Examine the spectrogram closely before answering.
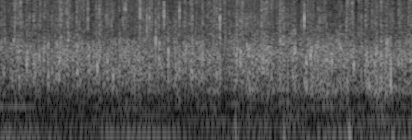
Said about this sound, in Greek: δώστε ένα χειροκρότημα και για τον Γιώργο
